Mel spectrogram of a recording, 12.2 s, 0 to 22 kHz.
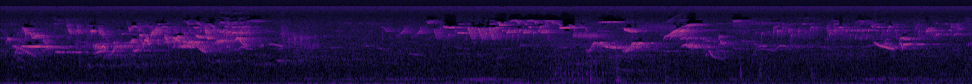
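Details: European goldfinch feeding at RSPB Ham Wall, Somerset Levels, UK, on 15 May 2023: busy high twittering and short sweeping chirps throughout, several overlapping notes, with a faint low rumble beneath.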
